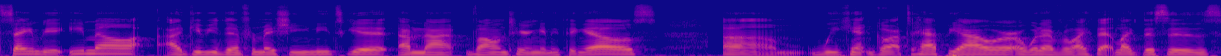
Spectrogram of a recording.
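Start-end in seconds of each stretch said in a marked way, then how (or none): none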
